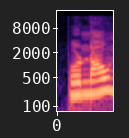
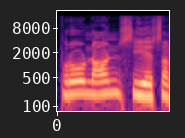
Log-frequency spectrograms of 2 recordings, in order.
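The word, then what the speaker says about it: pronunciation: प्रोनाउन नहीं पढ़ते हैं। प्रोनाउंसिएशन होता है।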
